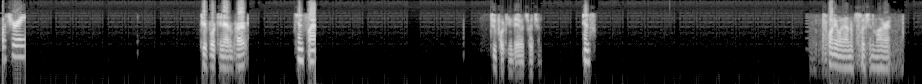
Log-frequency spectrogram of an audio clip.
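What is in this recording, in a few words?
police department, scanner audio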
